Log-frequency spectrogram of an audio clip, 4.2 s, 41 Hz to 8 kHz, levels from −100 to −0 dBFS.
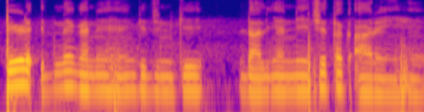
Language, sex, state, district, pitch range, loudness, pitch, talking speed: Hindi, male, Uttar Pradesh, Lucknow, 110-130 Hz, -24 LUFS, 115 Hz, 170 wpm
